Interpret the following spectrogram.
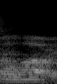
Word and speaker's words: Guadalajara: Dave Areola in Guadalajara? Is that how you pronounce it? Guadalajara, yeah.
